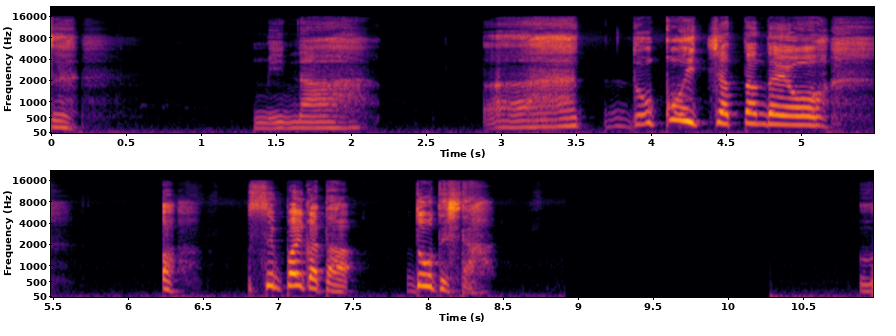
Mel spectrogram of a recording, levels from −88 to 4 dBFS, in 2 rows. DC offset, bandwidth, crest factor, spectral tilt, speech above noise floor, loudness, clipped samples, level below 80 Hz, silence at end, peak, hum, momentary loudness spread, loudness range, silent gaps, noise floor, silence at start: under 0.1%; 16 kHz; 26 dB; -0.5 dB/octave; 44 dB; -21 LUFS; under 0.1%; -64 dBFS; 0 s; 0 dBFS; none; 21 LU; 7 LU; 8.92-10.28 s; -67 dBFS; 0 s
